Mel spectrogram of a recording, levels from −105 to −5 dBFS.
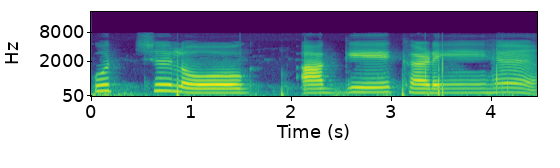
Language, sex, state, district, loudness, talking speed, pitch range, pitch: Hindi, female, Punjab, Fazilka, -15 LUFS, 65 wpm, 195-220 Hz, 195 Hz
